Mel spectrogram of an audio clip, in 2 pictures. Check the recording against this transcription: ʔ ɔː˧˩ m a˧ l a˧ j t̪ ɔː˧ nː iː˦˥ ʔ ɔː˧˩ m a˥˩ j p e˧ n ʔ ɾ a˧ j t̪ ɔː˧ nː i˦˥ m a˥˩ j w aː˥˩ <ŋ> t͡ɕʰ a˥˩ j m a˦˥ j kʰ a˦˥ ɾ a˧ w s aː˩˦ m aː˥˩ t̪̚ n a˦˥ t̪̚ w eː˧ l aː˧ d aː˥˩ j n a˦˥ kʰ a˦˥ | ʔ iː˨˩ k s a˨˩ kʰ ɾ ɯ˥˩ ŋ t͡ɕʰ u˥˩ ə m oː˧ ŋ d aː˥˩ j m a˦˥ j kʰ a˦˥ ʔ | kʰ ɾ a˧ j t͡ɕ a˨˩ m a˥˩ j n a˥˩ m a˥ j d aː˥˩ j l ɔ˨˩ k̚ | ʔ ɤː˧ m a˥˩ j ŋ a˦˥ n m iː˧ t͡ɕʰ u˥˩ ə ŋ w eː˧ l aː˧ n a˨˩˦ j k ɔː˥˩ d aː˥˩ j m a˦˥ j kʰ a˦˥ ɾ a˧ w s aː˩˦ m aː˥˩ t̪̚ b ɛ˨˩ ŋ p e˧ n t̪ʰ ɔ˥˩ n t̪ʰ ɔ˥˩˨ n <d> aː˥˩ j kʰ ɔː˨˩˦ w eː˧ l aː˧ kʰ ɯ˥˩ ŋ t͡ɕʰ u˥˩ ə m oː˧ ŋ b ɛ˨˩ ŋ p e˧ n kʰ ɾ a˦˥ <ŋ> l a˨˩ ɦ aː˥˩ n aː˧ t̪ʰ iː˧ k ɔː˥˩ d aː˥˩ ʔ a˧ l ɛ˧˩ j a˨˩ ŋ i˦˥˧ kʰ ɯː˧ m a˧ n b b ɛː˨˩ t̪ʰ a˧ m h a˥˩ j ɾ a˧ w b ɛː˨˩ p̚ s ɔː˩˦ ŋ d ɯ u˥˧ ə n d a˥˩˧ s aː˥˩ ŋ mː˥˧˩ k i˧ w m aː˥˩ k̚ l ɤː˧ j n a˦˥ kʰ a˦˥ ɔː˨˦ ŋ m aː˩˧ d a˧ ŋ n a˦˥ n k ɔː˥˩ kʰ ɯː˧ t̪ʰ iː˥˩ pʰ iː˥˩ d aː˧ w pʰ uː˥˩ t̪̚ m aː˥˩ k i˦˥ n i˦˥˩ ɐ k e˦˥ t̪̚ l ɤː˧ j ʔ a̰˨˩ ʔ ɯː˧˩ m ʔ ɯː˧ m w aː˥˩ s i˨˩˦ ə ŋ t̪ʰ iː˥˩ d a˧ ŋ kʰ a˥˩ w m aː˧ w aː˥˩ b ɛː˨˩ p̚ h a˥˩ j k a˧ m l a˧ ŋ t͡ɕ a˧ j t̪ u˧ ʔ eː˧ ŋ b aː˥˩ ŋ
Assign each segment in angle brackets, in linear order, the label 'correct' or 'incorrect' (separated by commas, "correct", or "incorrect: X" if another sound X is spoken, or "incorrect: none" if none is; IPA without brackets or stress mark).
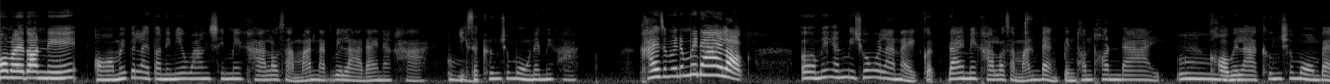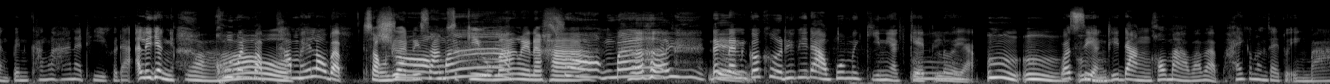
correct, correct, correct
